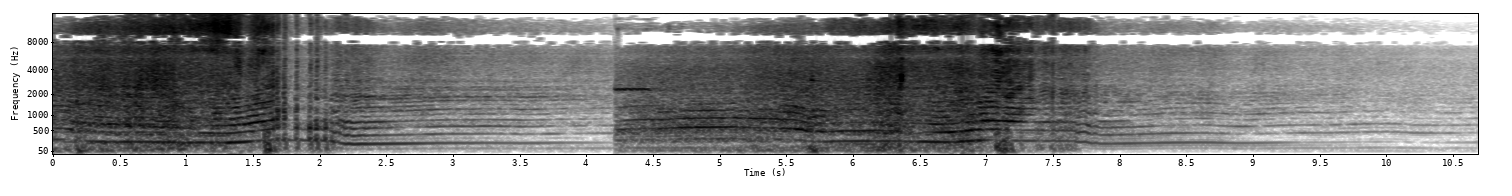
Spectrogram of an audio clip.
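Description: A rally car engine roars past at high revs and fades into the distance.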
